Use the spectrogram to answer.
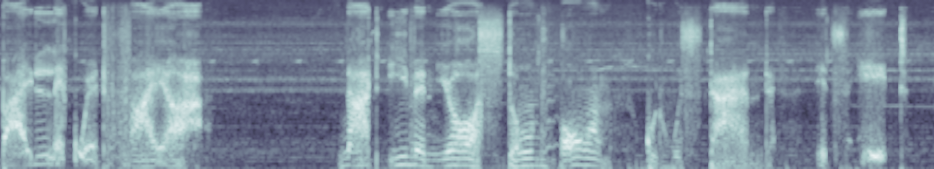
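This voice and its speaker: Over clear background noise, a man puts on a character voice, fairly high in pitch. He speaks at a very slow pace. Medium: machinima. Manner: solemn, formal.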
